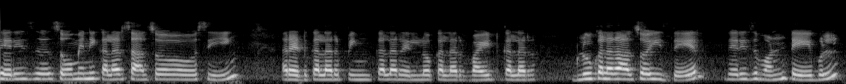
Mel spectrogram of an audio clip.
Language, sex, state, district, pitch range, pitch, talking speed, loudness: English, female, Odisha, Nuapada, 220-255 Hz, 230 Hz, 170 wpm, -17 LUFS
